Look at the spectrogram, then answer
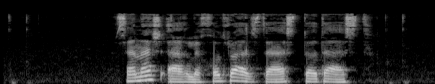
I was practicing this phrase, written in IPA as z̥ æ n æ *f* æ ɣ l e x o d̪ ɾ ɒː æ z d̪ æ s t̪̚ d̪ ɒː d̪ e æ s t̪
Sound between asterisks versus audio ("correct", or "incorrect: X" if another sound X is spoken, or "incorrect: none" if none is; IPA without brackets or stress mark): incorrect: ʃ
